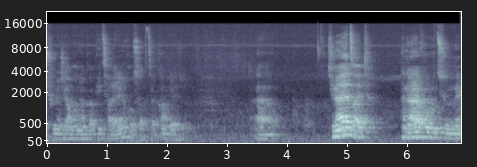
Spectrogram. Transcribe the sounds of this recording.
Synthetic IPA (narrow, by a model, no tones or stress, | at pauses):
t͡ʃʰumɛʒɑmɑnɑkɑkit͡sʰhɑjɾɛnχɔsɑkt͡sʰjɑkɑnlɛ̰ɾ | t͡ʃʰənɑjɑt͡sɑjd̪ | hənɑɾɑvɔɾut͡sʰjunːɛ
